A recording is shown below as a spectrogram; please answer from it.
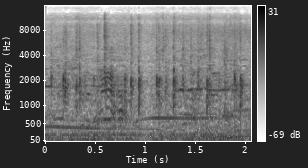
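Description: Tour passengers on a Boston duck boat clap in a quick, scattered burst as the wheels touch down on the Charles River, the applause blending with crowd chatter and a guide speaking over it.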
